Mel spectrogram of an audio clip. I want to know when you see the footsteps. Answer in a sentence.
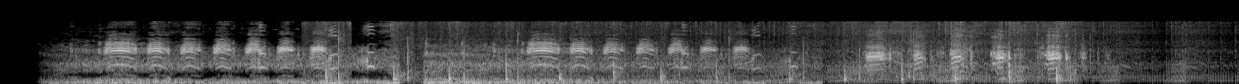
The footsteps can be heard from 3.0 to 10.8 s.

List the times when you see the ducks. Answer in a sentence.
You can hear the ducks from 0.5 to 11.1 s.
